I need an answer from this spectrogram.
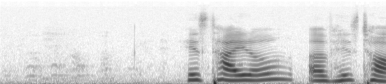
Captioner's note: audience laughs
